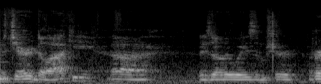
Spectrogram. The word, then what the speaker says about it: Gerrit Delaquis: so I don't want to, my name is Gerrit Delaquis.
